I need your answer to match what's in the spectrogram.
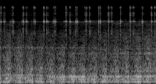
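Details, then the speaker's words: Chevrolet Celta engine running with a constant metallic rasping ring on top, first suspected alternator bearing; the noise came from the water pump, failing bearing. "tira o barulho tava fazendo na bomba d'água né filha barulho metálico"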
